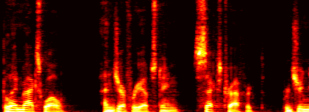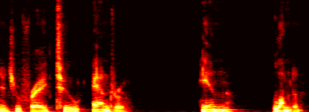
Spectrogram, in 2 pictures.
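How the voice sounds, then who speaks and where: A man's voice: on the low side, steady tone, gravelly, breathy edge. Indignant older man, news commentary. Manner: emphatic, indignant, deliberate. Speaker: news anchor.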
